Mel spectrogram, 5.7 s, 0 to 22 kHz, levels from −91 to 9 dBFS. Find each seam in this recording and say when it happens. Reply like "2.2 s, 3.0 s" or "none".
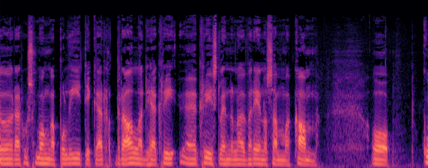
1.4 s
